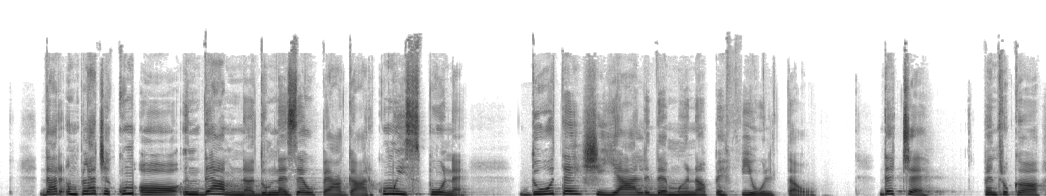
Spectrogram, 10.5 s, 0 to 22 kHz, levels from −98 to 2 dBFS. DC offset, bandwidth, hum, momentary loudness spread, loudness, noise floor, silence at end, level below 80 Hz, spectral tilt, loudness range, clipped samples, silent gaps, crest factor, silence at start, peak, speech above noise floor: under 0.1%; 18 kHz; none; 8 LU; -13 LUFS; -60 dBFS; 0.05 s; -62 dBFS; -5 dB/octave; 5 LU; under 0.1%; none; 12 dB; 0.4 s; -2 dBFS; 48 dB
